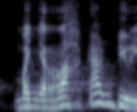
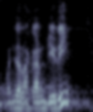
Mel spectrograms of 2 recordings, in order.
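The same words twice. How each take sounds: First: "Menyerahkan diri" drawn out slowly; emphasised key phrase. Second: Said in the usual way. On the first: Real, not acted. Preacher underlining a key phrase for the congregation, slow emphasis. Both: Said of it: "Anda garis bawahi itu".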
